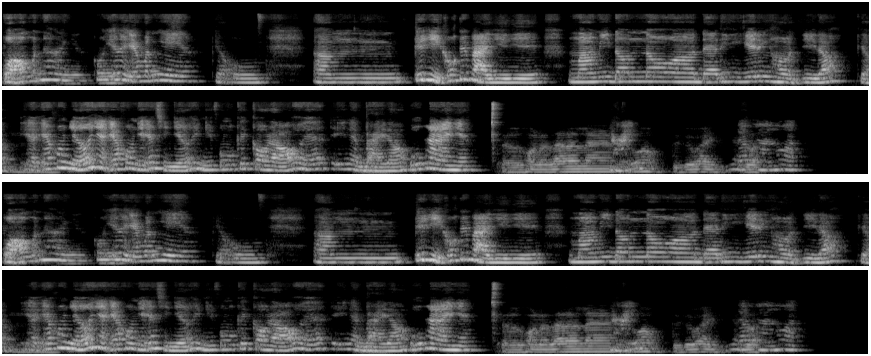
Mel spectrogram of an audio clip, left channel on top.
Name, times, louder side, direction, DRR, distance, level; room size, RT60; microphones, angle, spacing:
voice 1, 0.0-13.4 14.7-15.1 16.0-16.6, left 1 dB, 55° left, 0.8 m, -22 dB
voice 2, 8.7-9.2 12.2-12.5 13.7-16.2, equal, ahead, 1.5 m, -32 dB
2.6 x 2.2 x 2.5 m
head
